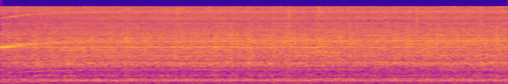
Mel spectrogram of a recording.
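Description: Frigidaire stand mixer's motor running loudly at a steady speed with an even whine, its beater churning cream cheese and whipping cream batter in the stainless steel bowl.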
